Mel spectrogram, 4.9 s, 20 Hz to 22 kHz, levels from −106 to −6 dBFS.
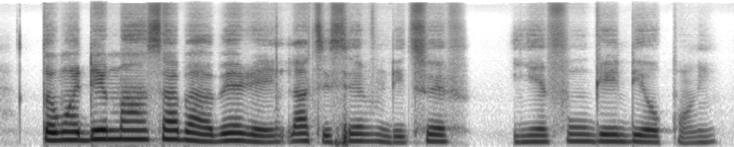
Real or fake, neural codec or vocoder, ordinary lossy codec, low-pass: fake; autoencoder, 48 kHz, 32 numbers a frame, DAC-VAE, trained on Japanese speech; none; none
